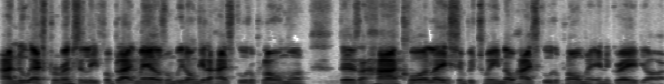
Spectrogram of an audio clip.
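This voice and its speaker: With a Southern accent, a man talks at a fairly quick pace, his fairly low voice held in a monotone, flat intonation. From Miami, Florida (US South). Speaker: education speaker and author. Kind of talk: podcast interview. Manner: halting, with many repeated words.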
